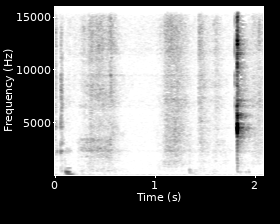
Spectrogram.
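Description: A plastic bottle of detailing product being set down on a hard surface: one sharp click near the end.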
